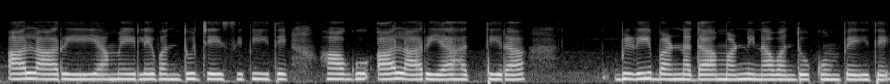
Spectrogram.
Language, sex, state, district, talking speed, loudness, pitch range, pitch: Kannada, female, Karnataka, Bidar, 100 wpm, -11 LUFS, 230-245 Hz, 240 Hz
